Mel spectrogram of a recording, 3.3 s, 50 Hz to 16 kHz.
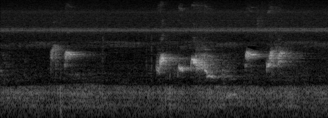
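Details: Fighting song of a decoy red-whiskered bulbul at a trapping site, two decoys, 2 April 2019: a short whistle, then a run of rapid slurred warbled notes and a final paired phrase, insects humming steadily behind.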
